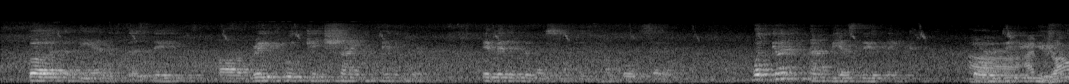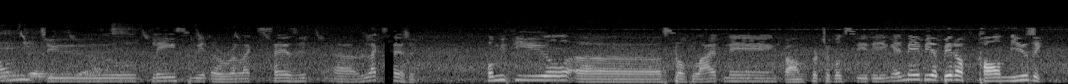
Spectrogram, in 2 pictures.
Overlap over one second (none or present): present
